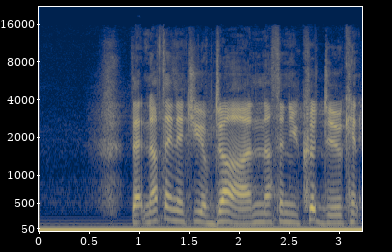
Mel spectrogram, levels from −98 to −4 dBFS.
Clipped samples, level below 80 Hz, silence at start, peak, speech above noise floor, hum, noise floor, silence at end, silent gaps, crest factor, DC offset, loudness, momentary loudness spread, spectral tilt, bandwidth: under 0.1%; -64 dBFS; 0.6 s; -12 dBFS; 37 dB; none; -69 dBFS; 0 s; none; 20 dB; 3%; -30 LUFS; 13 LU; -2.5 dB/octave; 16 kHz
